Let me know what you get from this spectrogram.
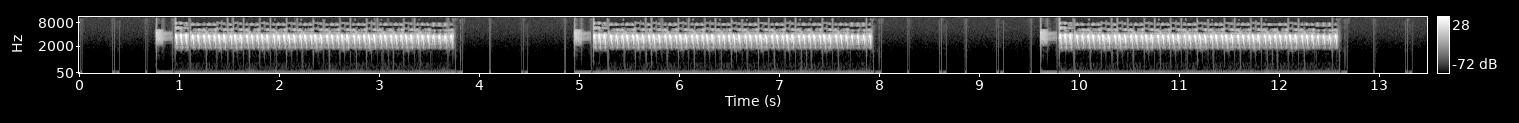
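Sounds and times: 
female prenjak bird chirping: 0.8s - 3.8s, 5.0s - 8.0s, 9.6s - 12.7s.

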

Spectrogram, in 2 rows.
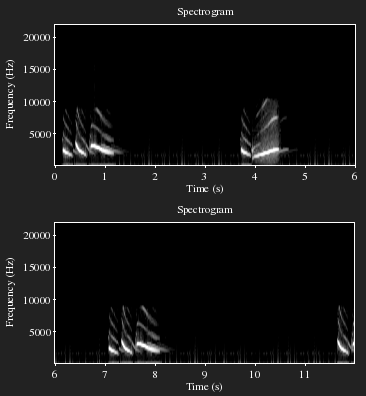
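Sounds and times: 
green-winged saltator song of rich slurred rising and falling whistles: 0.2s - 1.4s, 3.7s - 4.8s, 7.1s - 8.3s, 11.6s - 11.9s.

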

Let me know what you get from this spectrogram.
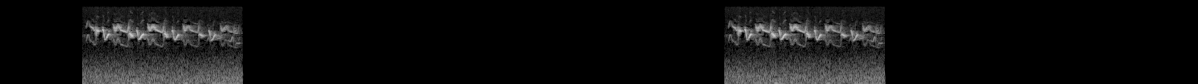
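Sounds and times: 
Sulawesi leaf warbler singing: 0.8s - 2.4s, 7.3s - 8.9s.

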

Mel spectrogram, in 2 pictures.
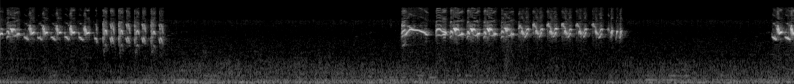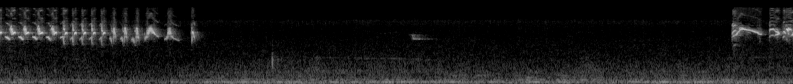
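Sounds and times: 
hooded siskin twittering song: 0.0s - 1.8s, 4.0s - 6.4s, 7.6s - 10.0s, 12.0s - 12.4s, 15.2s - 15.8s.

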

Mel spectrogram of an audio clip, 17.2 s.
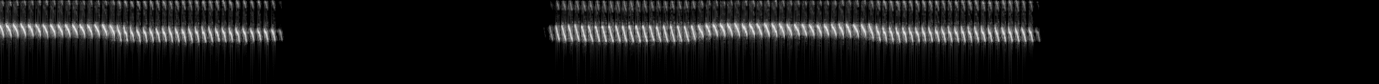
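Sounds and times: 
canary singing long-duration rolling trill: 0.0s - 3.6s, 6.9s - 13.0s.

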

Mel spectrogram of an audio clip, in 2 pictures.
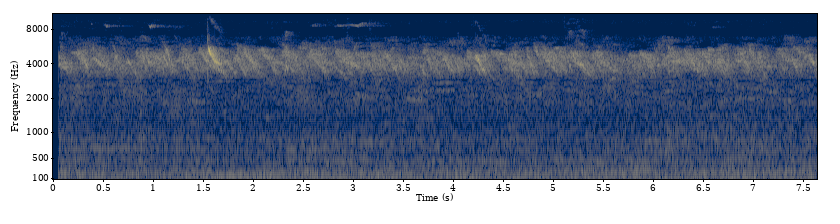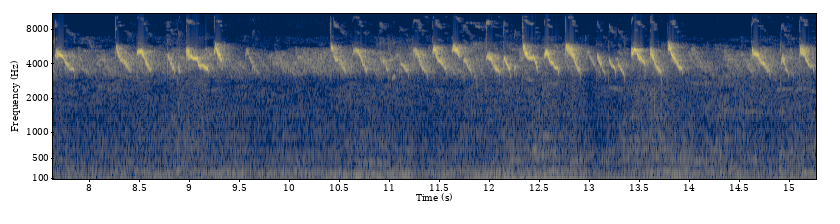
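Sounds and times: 
flock of white-eyes chirping: 7.6s - 15.2s.

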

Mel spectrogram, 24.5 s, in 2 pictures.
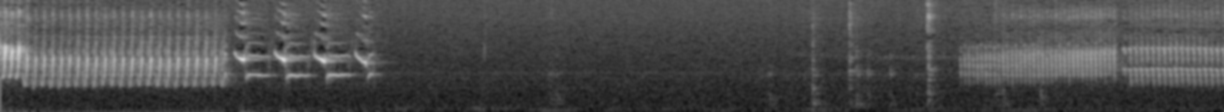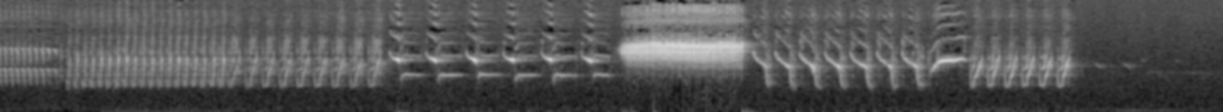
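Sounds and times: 
Waterslager canary singing bubbling dipping notes: 0.0s - 3.9s, 9.6s - 23.7s.

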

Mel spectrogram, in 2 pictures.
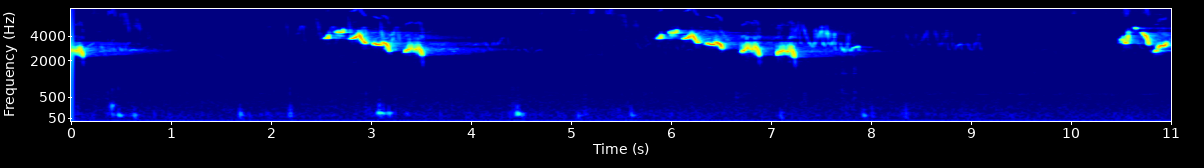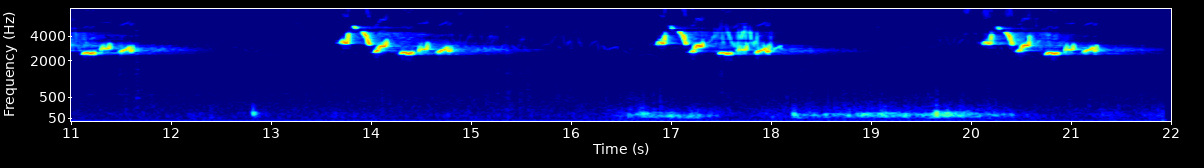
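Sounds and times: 
red-winged blackbird calling: 0.0s - 0.7s, 2.5s - 4.3s, 5.8s - 8.0s, 10.5s - 12.0s, 13.7s - 21.7s.

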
